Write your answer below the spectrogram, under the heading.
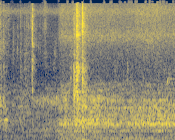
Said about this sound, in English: I think we'll have to just close the door because the sound of the elevator. It's very loud, isn't it? That's loud. Very loud. What a noise.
